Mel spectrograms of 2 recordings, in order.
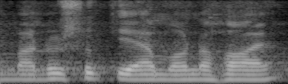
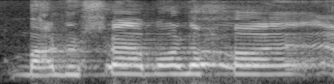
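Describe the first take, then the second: First: Low, soft question; hushed wondering. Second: Chanted, high, slowed preaching cry; chanted wonder. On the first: Preacher marvelling at such a person, low hushed wonder. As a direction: ask it softly, dropping the voice. Low take before chanted repeat. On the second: Preacher marvelling at such a person, high chanted wonder. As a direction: chant it out on a raised pitch. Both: Real, not acted.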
